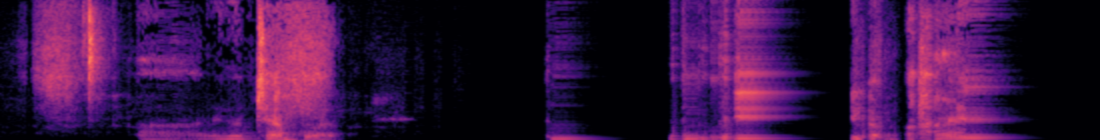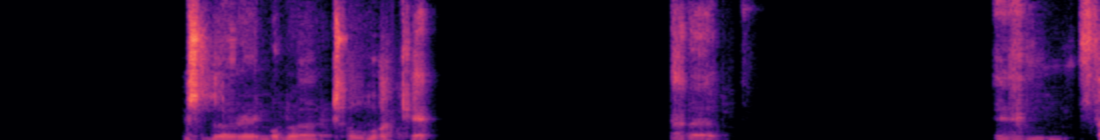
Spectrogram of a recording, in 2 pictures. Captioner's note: break in audio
